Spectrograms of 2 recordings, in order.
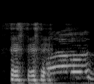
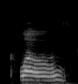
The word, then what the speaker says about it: clothes: happen with this one I'm gonna go ahead and tell you to say the same word okay because it is almost undetectable Y when you do when you hear a native speaker they're going to say it the same okay close the door and I'm going to get my clothes on okay oh it's it's pretty much undetectable okay so in Connected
